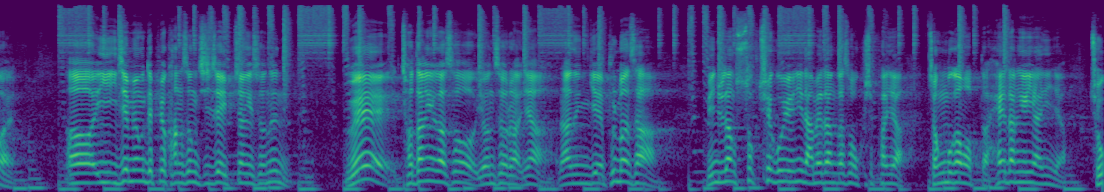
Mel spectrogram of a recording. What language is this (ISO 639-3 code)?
kor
